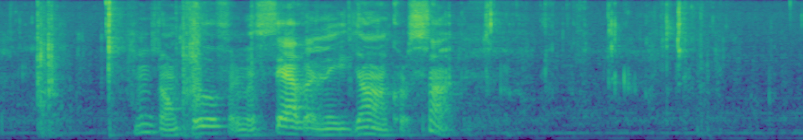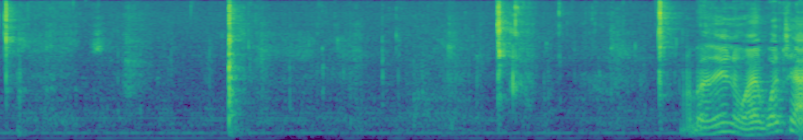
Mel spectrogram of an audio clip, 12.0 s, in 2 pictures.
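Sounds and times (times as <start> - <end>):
quiet chewing: 3.5 - 11.2.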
